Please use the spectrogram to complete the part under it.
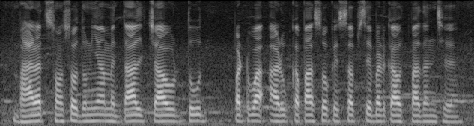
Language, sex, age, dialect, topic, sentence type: Maithili, male, 25-30, Angika, agriculture, statement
